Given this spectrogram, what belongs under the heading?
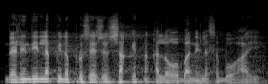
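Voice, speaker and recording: A middle-aged pastor preaches at a brisk clip, moving quickly from line to line. He drops from forceful emphasis to near-whispered asides, mixing two languages. His voice trails off into the long reverb of a church sanctuary. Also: on the low side, expressive. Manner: mixes Tagalog and English, swings from loud to hushed. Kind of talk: sermon.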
